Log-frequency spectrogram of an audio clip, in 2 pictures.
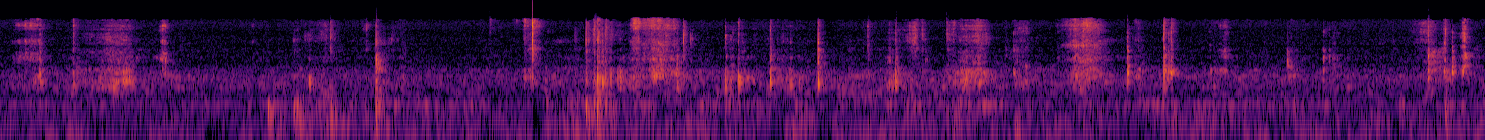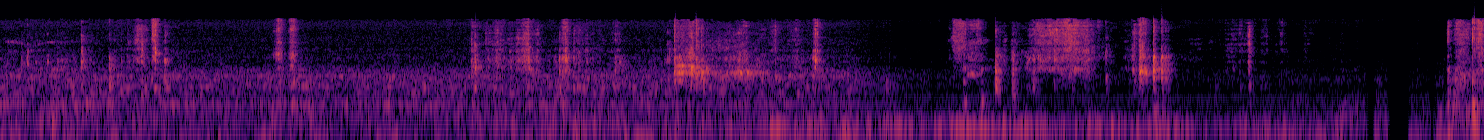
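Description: Ribbon being handled on a plastic bow maker and pulled from a spool: rustling and crinkling with scattered light taps and clicks.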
